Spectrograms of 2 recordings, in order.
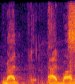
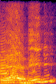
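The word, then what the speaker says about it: Bhad Bhabie: So it's Bad Baby. Bad Baby. Because I see the H, and I'm like, maybe it's supposed to be something else.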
